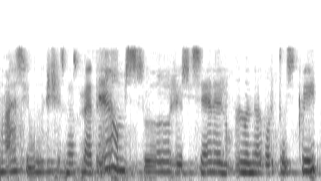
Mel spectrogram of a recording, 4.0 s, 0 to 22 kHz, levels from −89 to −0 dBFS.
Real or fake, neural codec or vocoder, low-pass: fake; codec, 16 kHz in and 24 kHz out, 0.6 kbps, FireRedTTS-2 codec; 7.2 kHz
